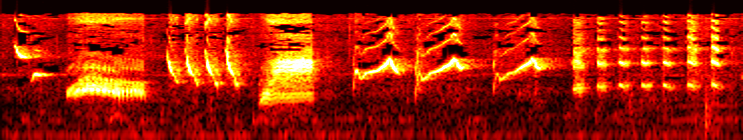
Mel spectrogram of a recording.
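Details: Tame Asian pied starling in full song, a tutor voice for other cage birds: a rasping burst, then rising slurred whistles repeated three times, ending in a quick series of evenly spaced high chips.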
